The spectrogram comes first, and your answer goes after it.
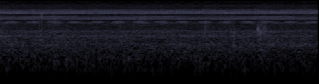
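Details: Insect voices near a campfire: dense shrill buzzing with quick rhythmic chirps, roughly four pulses per second, and a couple of soft fire crackles.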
